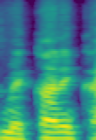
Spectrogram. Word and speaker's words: mechanical: You must feel that stress. Mechanical, mechanical chanical That C is there. That So, 1 2 3. The stress is here. 1 2 3. The stress is here. So, whenever a word ends with um all these things I just mentioned the stress is at the third syllable coming from the back.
